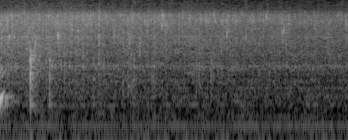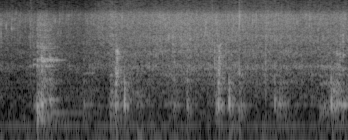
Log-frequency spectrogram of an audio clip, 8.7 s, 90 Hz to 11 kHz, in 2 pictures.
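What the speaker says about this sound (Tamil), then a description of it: "வெங்காயம் ஒரு 2 நிமிஷம் வதங்கட்டும்." Steady frying sizzle of chopped onions sautéing in a pan with a few stirring scrapes and clinks, moderately close, no talking.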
